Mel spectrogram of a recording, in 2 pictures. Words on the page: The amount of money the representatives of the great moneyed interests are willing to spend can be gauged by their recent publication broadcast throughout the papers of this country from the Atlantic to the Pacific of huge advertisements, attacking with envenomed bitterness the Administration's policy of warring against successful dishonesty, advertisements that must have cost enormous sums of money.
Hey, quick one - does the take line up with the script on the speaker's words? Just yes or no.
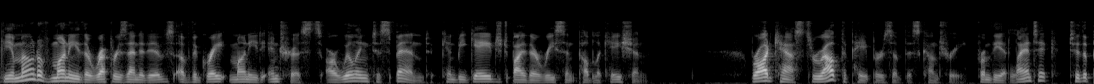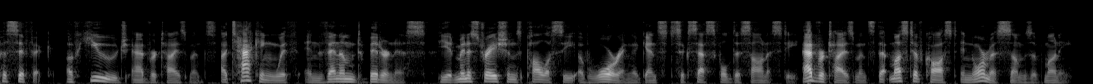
yes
